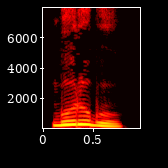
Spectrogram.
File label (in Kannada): "ಬುರುಗು", Kannada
